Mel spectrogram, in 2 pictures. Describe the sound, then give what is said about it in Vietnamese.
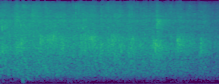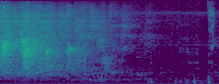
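A burst of audience applause given as a pledge to live by the truthfulness taught by the Buddha, dense rapid clapping at steady strength before thinning out and fading over the last couple of seconds, with a few scattered claps at the end. “Nếu quý vị thấy phát huy đức tính chân thật được Đức Phật dạy đó, trước đây nó đã từng là cá tính của mình rồi, và bây giờ nó cần trở nên là đặc điểm của lối sống chúng ta, thì hãy dâng cao một tràng vỗ tay thật lớn để cam kết.”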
